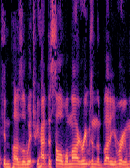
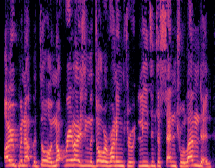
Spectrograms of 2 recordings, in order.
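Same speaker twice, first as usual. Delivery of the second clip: ordinary talk, nothing marked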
